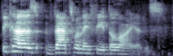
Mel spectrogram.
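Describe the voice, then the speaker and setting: Woman acting storybook schoolboy, whiny, stubborn, insistent, loud complaints. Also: lowish voice, slow. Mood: insistent accusing.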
